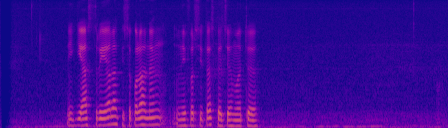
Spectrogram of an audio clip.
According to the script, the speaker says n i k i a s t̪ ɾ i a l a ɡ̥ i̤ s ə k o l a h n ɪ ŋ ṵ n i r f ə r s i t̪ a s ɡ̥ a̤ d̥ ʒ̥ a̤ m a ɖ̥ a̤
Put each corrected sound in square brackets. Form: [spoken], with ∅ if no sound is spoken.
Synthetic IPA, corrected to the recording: n i k i a s t̪ ɾ i a l a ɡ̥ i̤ s ə k o l a h n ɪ ŋ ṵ n i [∅] f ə r s i t̪ a s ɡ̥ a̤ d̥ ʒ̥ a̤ m a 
